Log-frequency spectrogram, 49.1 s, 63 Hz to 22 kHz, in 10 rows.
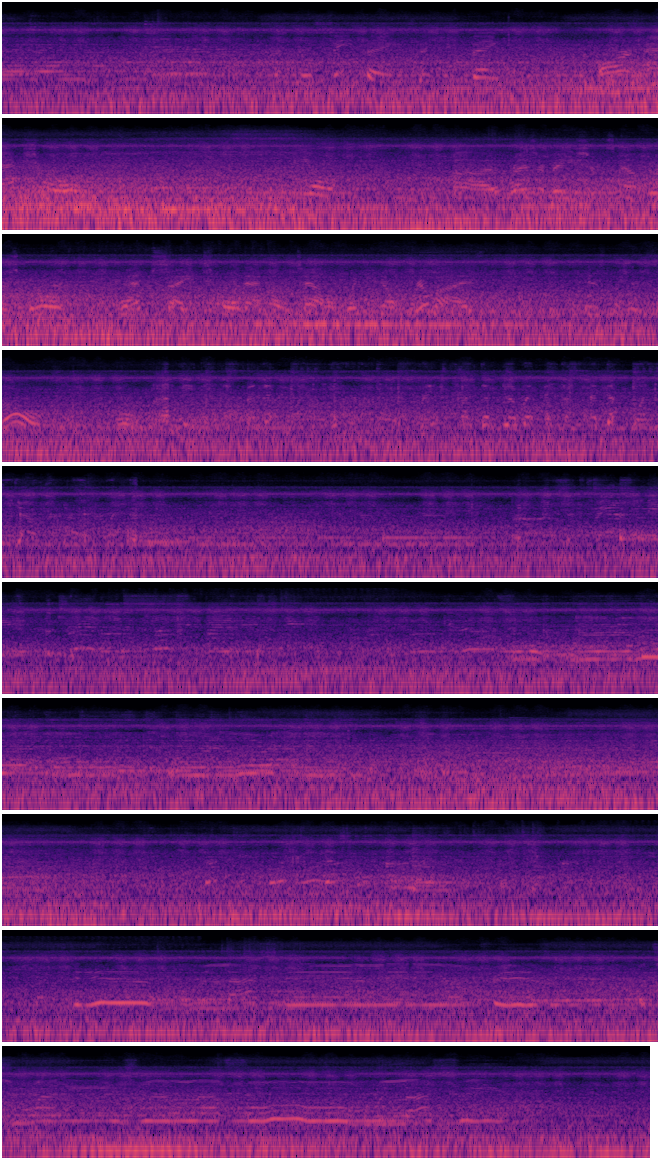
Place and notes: W Arthur Hart St, Fayetteville, AR, USA - Late-night FM and Open Window (WLD2018)
A brief survey of the FM band with the bedroom window open in Fayetteville, Arkansas. Also traffic from Highway 71/Interstate 49, about 200 feet away, and cicadas. For World Listening Day 2018. Recorded via Olympus LS-10 with built-in stereo mics.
